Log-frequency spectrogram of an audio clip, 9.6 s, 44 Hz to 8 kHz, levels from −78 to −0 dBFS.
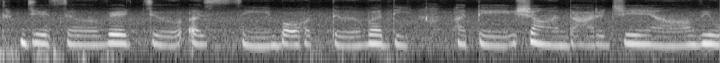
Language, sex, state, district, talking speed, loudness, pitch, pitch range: Punjabi, female, Punjab, Kapurthala, 60 wpm, -19 LUFS, 215 Hz, 200-225 Hz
